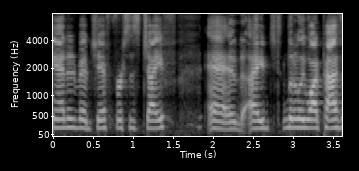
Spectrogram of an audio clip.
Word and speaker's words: GIF: Everyone knows the actually correct pronunciation is jife.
